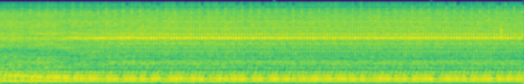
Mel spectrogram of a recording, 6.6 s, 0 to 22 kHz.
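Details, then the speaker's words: Recovered stolen Ford Fiesta ST180, started with newly programmed keys, no exhaust fitted and no coolant: a loud, open, raw idle with steady, even firing and no knocks or misses. The engine sounds fine, so normal idle. "this one sounds fine this sounds fine um so i'm happy with that actually"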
